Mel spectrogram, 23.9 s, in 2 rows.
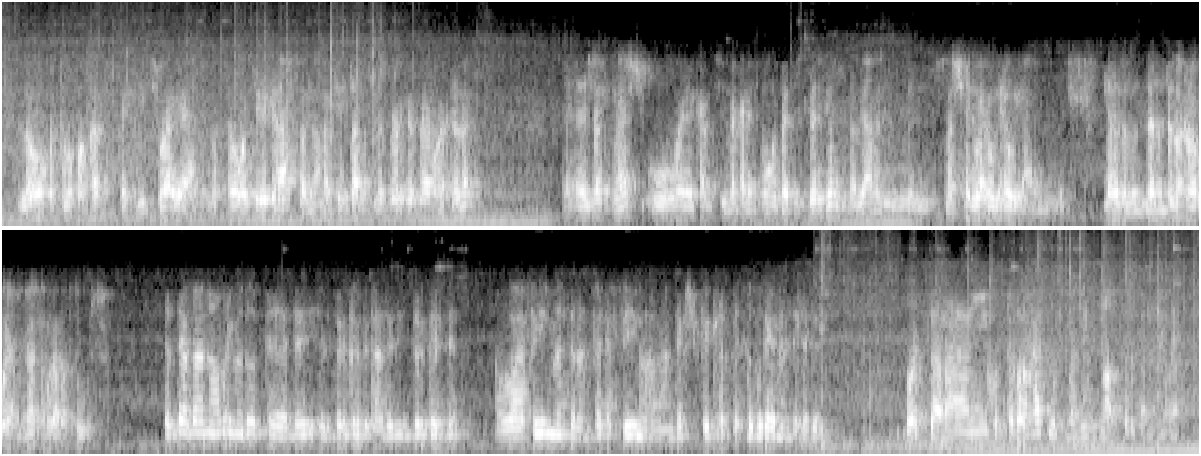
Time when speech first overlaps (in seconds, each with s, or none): none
